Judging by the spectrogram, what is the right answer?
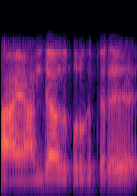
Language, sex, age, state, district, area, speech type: Tamil, male, 45-60, Tamil Nadu, Cuddalore, rural, conversation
